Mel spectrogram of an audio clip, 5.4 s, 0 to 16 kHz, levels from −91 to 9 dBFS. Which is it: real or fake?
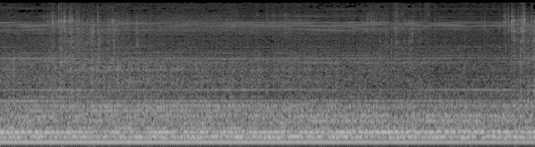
real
